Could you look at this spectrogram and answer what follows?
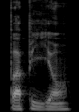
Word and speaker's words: papillon: It doesn't depend how you pronounce it. This is a French word. It is papillon.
